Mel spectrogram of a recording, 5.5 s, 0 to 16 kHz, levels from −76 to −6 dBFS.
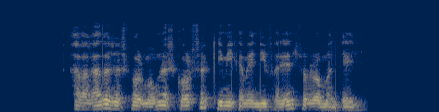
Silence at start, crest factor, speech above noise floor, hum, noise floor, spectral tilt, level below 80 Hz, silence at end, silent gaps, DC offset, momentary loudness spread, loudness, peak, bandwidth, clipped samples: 0.9 s; 18 dB; 55 dB; none; -86 dBFS; -7 dB/octave; -64 dBFS; 0.95 s; none; under 0.1%; 7 LU; -32 LUFS; -16 dBFS; 7.8 kHz; under 0.1%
